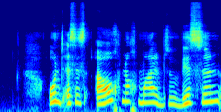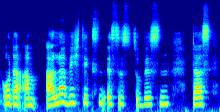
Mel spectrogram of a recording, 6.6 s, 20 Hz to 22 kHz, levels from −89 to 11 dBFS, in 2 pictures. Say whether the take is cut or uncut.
cut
